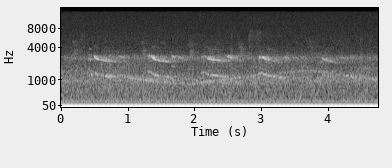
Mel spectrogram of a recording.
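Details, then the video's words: Northern goshawk in Riga, Latvia, watched on a live stream, giving a series of slurred, downward-sliding wailing calls about once a second over a steady background hum. "Goshawks Riga/Latvia 🙂 Wren & Goshawk ~ two with big voices"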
